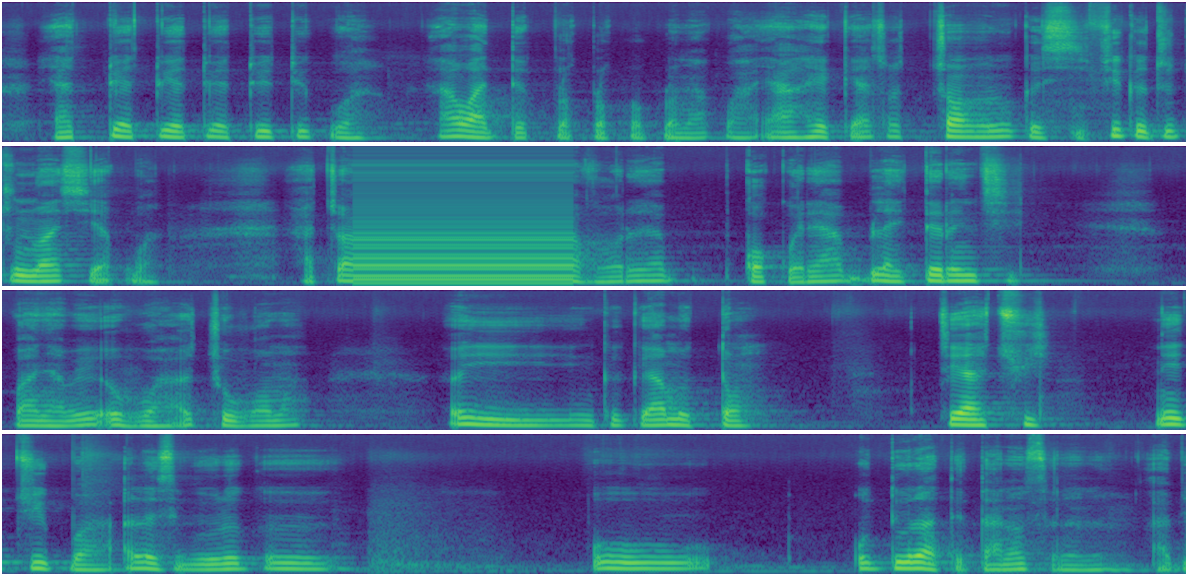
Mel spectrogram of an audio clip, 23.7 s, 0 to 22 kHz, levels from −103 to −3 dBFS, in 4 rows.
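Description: From 7.68 to 8.78 s the speech gives way to a steady, flat buzz at 100 Hz. This is a system hang loop: the system froze while the sound hardware kept replaying one 10 ms stretch of its ring buffer, over a hundred times in a row.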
